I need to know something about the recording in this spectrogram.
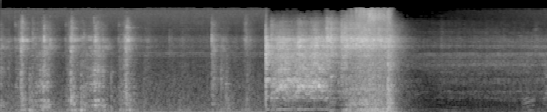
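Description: A carbureted engine with a freshly installed camshaft, its pedal pumped beforehand, is cranked and catches with a loud burst about halfway through. It runs for about two seconds and then dies suddenly, a start that will not keep running. Light clicks and rattles come before it.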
